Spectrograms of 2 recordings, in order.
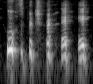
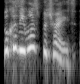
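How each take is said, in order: First: "He was betrayed" said slowly through a laugh. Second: "was" hit loud and high, insisting; emphatic. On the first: Laughs after ranting. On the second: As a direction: punch "was" hard, louder and higher. Ranting about the unfair vote. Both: Real, not acted.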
